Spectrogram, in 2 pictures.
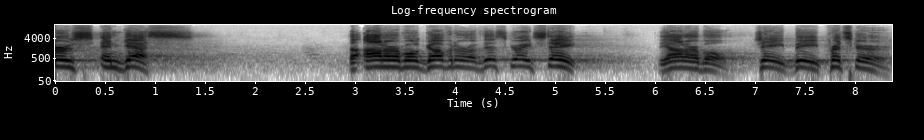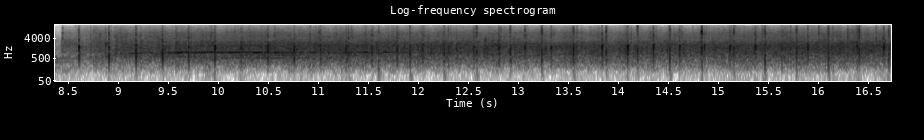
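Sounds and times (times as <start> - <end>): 
speech: 0.1 - 1.3, 2.9 - 5.4, 6.0 - 8.7
audience applause after governor's introduction: 8.4 - 16.7.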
